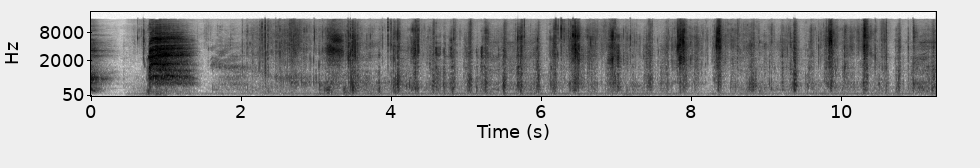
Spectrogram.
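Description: Close-miked chewing of a lettuce wrap with kimchi: many short wet crunches, several a second. A brief loud rush of noise comes about a second in.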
